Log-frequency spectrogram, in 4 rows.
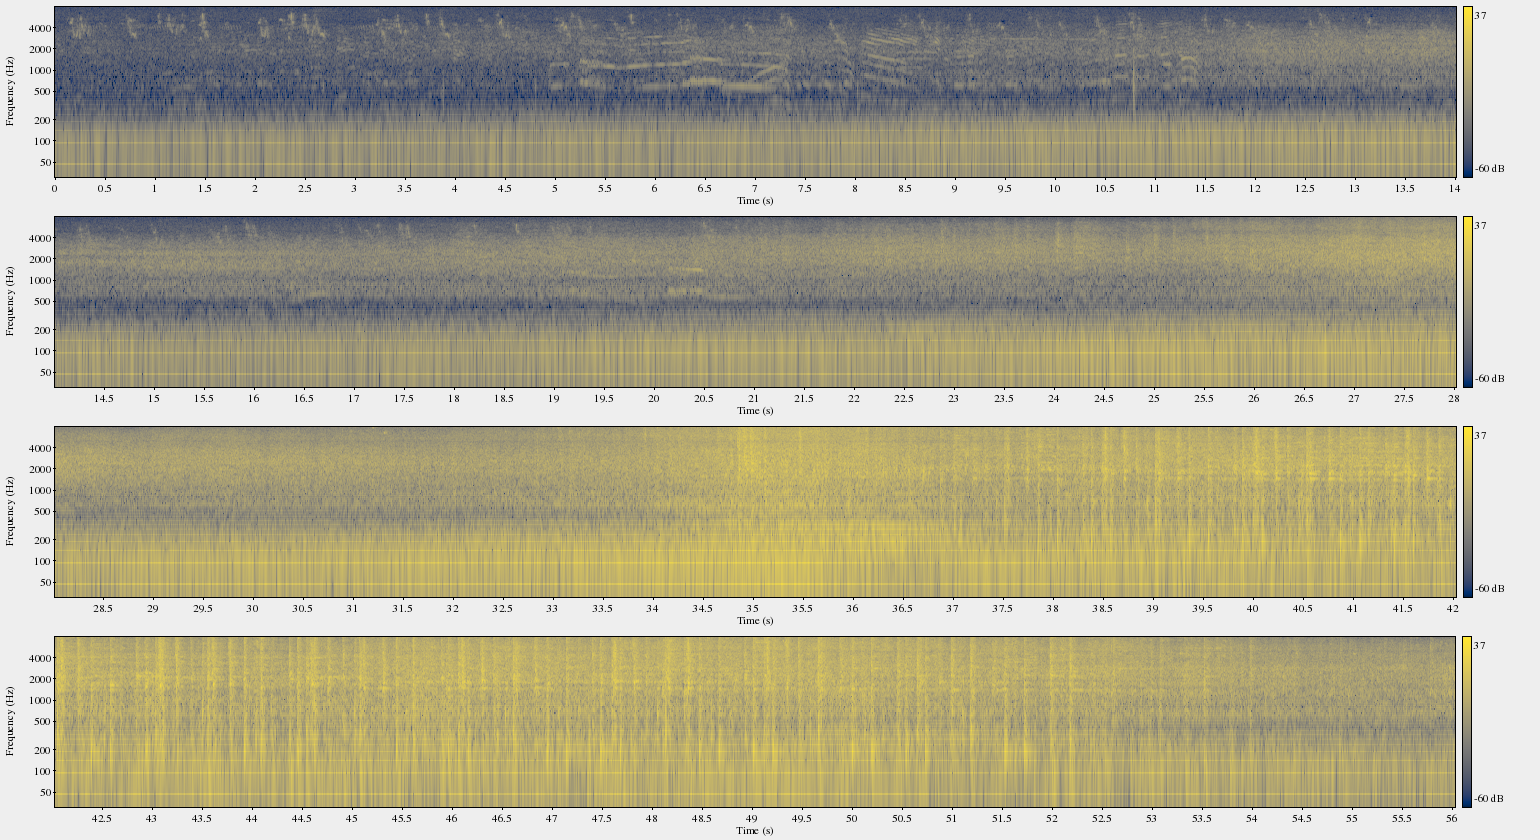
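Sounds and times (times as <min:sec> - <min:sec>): diesel locomotive engine drone: 0:00.0 - 0:56.0
train wheels clacking on rail joints: 0:33.2 - 0:56.0.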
